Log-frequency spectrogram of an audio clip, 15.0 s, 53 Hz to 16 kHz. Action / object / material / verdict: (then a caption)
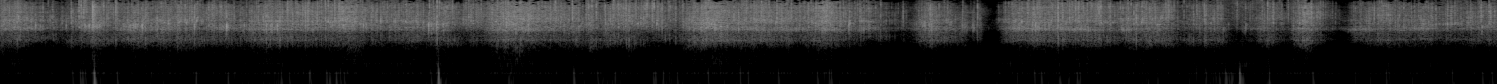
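shake / wooden rain stick with trickling filling / wood / none. A long, hollow painted wooden rain stick is tilted and turned in both hands, making a continuous bright, hissing trickle as the filling pours through inside. The sound stays steady, with brief dips near 10 and 13 seconds as the stick is turned over.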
